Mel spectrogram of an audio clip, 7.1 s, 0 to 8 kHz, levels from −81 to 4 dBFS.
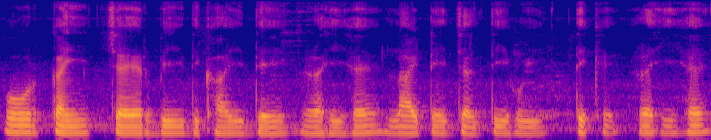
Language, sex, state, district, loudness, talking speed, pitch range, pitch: Hindi, male, Rajasthan, Jaipur, -21 LUFS, 120 wpm, 95-105 Hz, 100 Hz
